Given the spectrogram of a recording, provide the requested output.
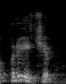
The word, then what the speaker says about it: причіп: слово премудрість і слово причіп Зверніть увагу на наголос на першому складі в підсумку правильна відповідь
